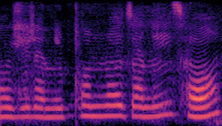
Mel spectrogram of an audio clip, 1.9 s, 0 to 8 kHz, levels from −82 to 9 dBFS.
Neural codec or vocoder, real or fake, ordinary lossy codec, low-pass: codec, 16 kHz, 2 kbps, X-Codec, HuBERT features, trained on general audio; fake; none; none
